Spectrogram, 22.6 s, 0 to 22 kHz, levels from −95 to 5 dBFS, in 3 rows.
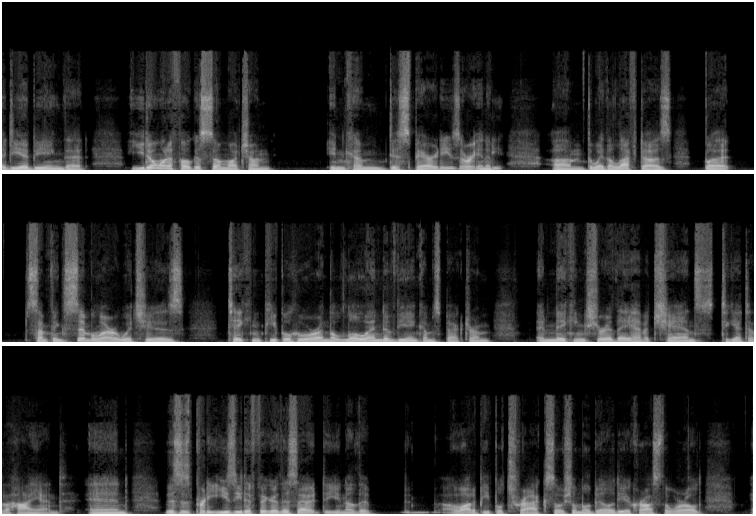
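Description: A speech recording in which, just after "on income disparities or", playback jumps forward at 4.89 s with no gap, losing nearly half a second; this skip ahead happened because a stretch of audio was dropped while later audio was already waiting. From 5.49 to 7.15 s the speech then sounds hurried at unchanged pitch, running at 110% speed, a jitter buffer speed-up in which short pitch-period slices totalling about a fifth of a second were removed to drain excess buffered delay.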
